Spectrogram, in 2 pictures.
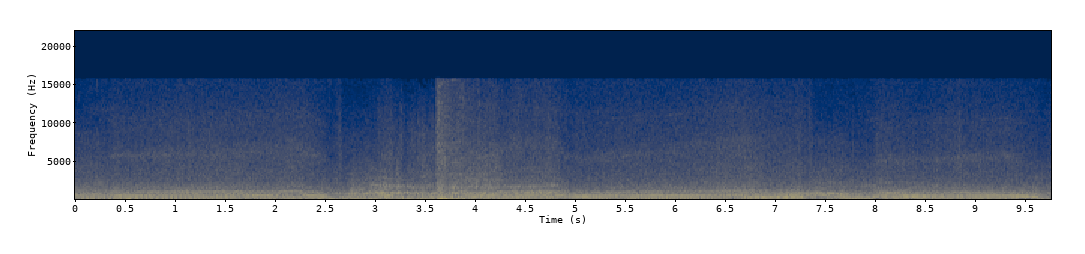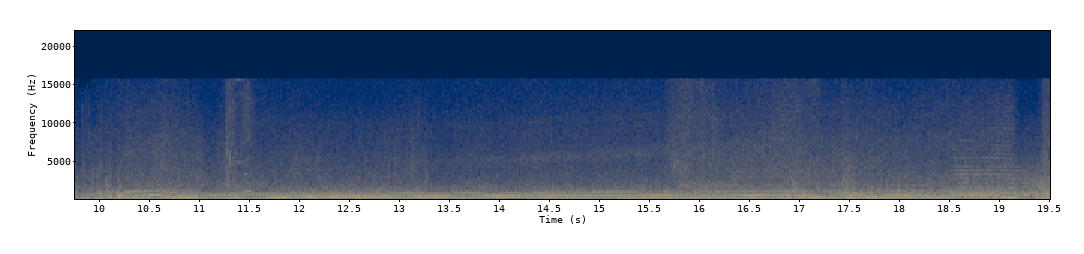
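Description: A sports car engine roars, revving up and dropping as it shifts gears.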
